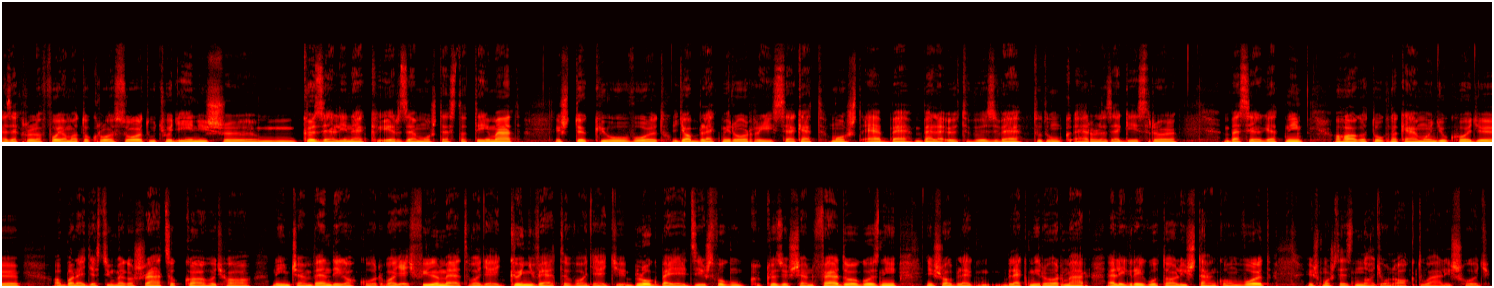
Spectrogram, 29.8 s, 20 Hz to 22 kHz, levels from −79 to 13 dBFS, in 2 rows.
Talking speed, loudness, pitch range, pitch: 150 wpm, -29 LUFS, 95-100 Hz, 100 Hz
